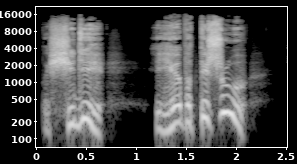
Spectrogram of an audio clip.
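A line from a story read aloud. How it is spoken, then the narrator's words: Hoarse wheeze. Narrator (Russian): просипел он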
